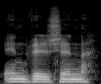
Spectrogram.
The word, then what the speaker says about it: NVZN: Today I have John Shaffer in here with Envision Inc. I'll edit that. Yeah, Envision Inc. It's a little difficult to pronounce because it's spelled weird, NVZN.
